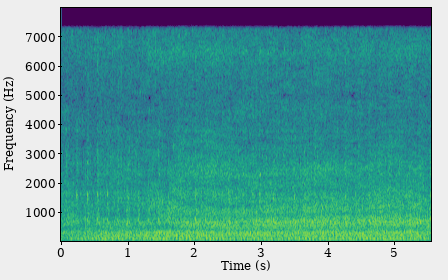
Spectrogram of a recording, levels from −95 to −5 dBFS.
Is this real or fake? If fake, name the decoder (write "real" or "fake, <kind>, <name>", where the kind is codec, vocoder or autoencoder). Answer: real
